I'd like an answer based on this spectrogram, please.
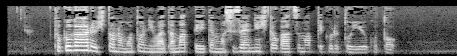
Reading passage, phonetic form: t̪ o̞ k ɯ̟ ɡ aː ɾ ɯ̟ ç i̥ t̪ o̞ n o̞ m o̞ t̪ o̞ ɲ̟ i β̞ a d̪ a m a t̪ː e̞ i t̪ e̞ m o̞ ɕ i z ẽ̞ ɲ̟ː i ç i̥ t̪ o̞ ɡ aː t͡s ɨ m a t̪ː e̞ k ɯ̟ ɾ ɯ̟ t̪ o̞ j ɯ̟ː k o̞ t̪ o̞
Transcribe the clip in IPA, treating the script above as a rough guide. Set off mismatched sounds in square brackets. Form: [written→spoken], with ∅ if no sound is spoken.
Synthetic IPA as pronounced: t̪ o̞ k ɯ̟ ɡ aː ɾ ɯ̟ ç i̥ t̪ o̞ n o̞ m o̞ t̪ o̞ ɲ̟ i β̞ a d̪ a m a t̪ː e̞ i t̪ e̞ m o̞ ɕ i z ẽ̞ ɲ̟ː i ç i̥ t̪ o̞ ɡ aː t͡s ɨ m a t̪ː e̞ k ɯ̟ ɾ ɯ̟ t̪ o̞ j ɯ̟ː k o̞ t̪ o̞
